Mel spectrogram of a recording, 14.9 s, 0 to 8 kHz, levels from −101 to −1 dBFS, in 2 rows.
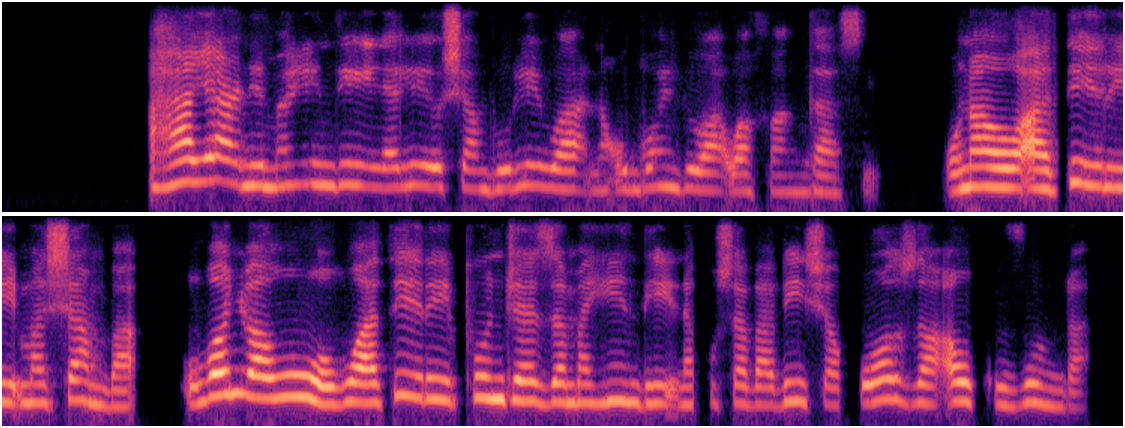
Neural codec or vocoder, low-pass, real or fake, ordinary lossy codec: codec, 16 kHz, 0.8 kbps, ZipCodec; 7.2 kHz; fake; Opus, 24 kbps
